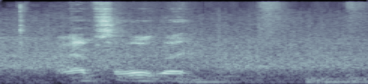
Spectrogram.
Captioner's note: crowd Noises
